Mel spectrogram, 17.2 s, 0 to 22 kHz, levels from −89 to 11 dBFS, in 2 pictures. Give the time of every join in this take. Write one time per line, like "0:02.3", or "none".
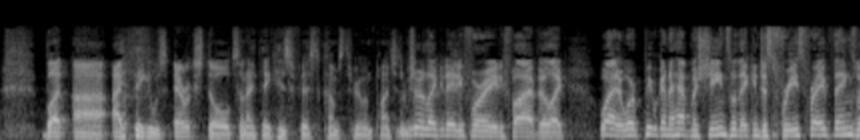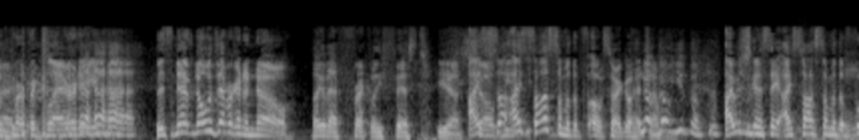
none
